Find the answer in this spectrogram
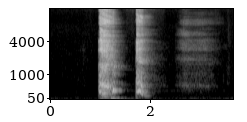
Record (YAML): cough_length: 3.7 s
cough_amplitude: 6402
cough_signal_mean_std_ratio: 0.32
survey_phase: beta (2021-08-13 to 2022-03-07)
age: 18-44
gender: Female
wearing_mask: 'No'
symptom_cough_any: true
symptom_new_continuous_cough: true
symptom_runny_or_blocked_nose: true
symptom_fatigue: true
symptom_headache: true
symptom_change_to_sense_of_smell_or_taste: true
symptom_other: true
symptom_onset: 4 days
smoker_status: Never smoked
respiratory_condition_asthma: false
respiratory_condition_other: false
recruitment_source: Test and Trace
submission_delay: 2 days
covid_test_result: Positive
covid_test_method: RT-qPCR
covid_ct_value: 20.0
covid_ct_gene: ORF1ab gene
